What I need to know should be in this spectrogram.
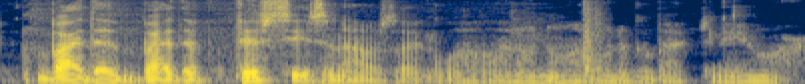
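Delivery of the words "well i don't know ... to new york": very quiet, held-in, internal, low-key mumble. Showing own later acting style on the same line: imitating understated internal acting. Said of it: "everything was internal".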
